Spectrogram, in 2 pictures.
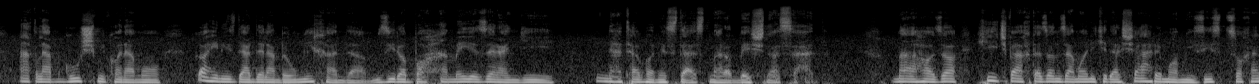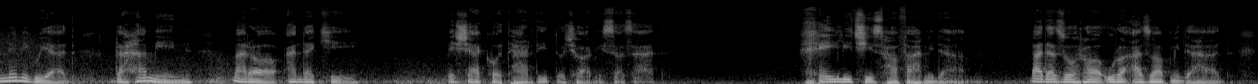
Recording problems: rain or running water; faint; throughout; 20 dB below the speech

